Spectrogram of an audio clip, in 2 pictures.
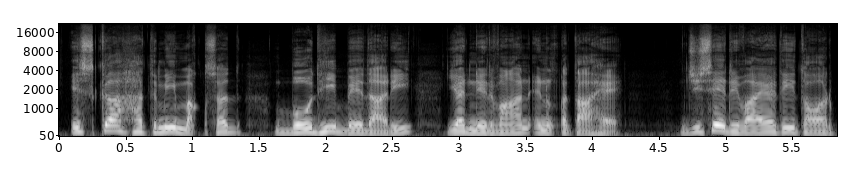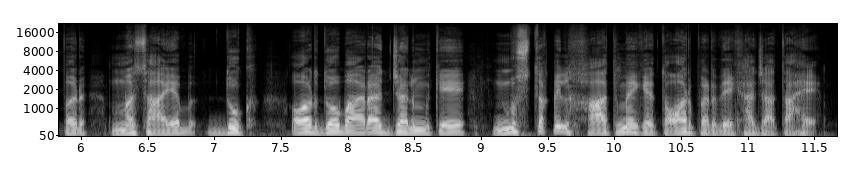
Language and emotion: Urdu, neutral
